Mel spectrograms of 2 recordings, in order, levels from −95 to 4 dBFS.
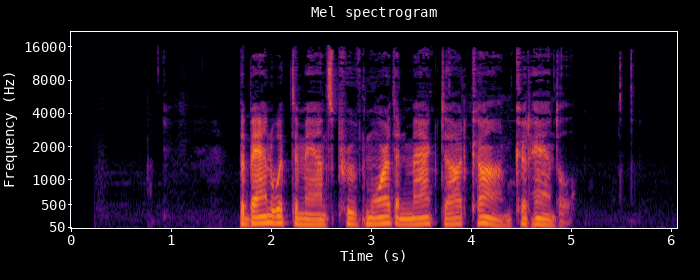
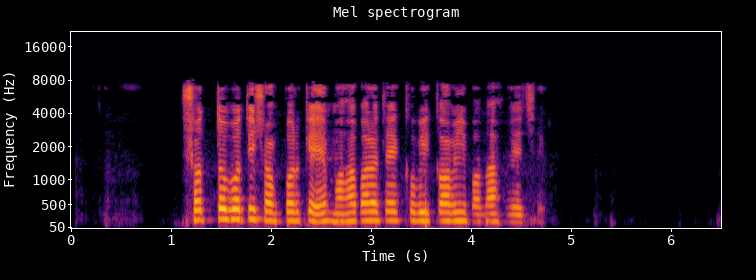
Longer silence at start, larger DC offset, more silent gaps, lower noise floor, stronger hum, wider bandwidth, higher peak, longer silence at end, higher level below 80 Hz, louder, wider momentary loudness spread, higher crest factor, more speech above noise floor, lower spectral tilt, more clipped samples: first, 1.7 s vs 1.1 s; neither; neither; second, -72 dBFS vs -76 dBFS; neither; first, 16 kHz vs 8 kHz; about the same, -4 dBFS vs -2 dBFS; second, 1.1 s vs 1.85 s; second, -60 dBFS vs -54 dBFS; second, -25 LUFS vs -18 LUFS; about the same, 9 LU vs 9 LU; about the same, 22 dB vs 18 dB; second, 47 dB vs 58 dB; about the same, -5.5 dB/octave vs -5 dB/octave; neither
